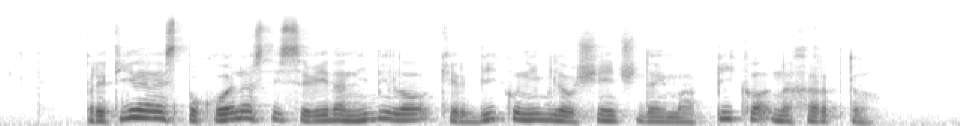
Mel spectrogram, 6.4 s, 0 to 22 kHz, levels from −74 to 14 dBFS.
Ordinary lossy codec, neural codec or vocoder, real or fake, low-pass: none; autoencoder, 48 kHz, 128 numbers a frame, DAC-VAE, trained on Japanese speech; fake; 19.8 kHz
